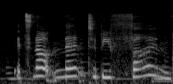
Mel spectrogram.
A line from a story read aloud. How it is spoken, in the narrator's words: cried Weasel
